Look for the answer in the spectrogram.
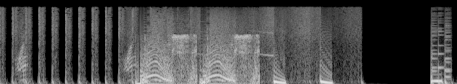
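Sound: duck quacking sound effect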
